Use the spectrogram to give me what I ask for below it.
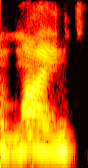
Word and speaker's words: mind: The creativity means. Не mean, произносится mind.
